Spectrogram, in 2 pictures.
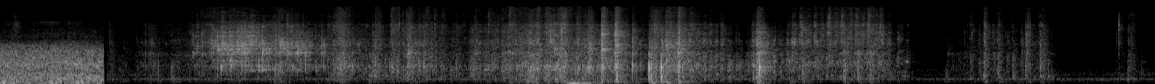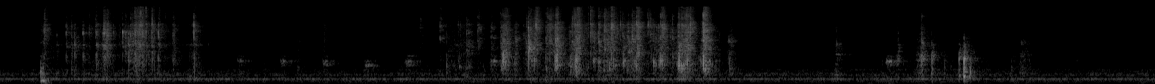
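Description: About a second of wind noise on the microphone that cuts off abruptly. Then small hard objects are handled, with clinking, tapping and rustling: dense for several seconds, then in shorter clusters with quiet gaps, and a few faint ticks near the end.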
